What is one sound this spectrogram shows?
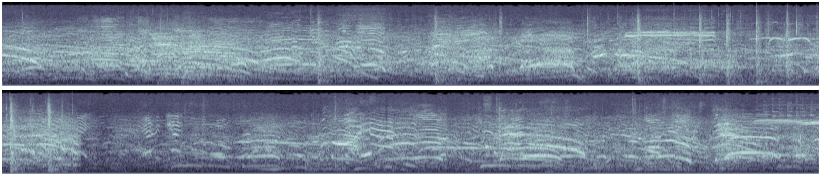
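A crowd of children and adults shouts and cheers outdoors.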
